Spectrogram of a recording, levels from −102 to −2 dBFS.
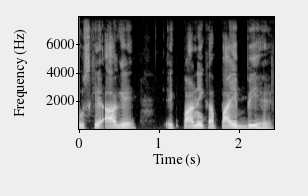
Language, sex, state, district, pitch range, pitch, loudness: Hindi, male, West Bengal, Alipurduar, 130-145 Hz, 140 Hz, -16 LUFS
